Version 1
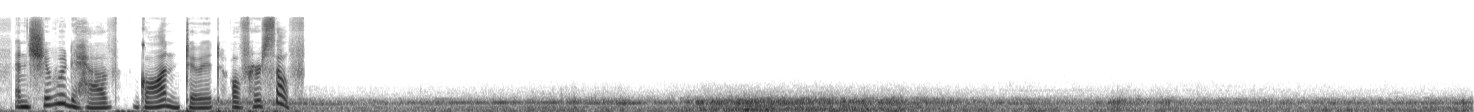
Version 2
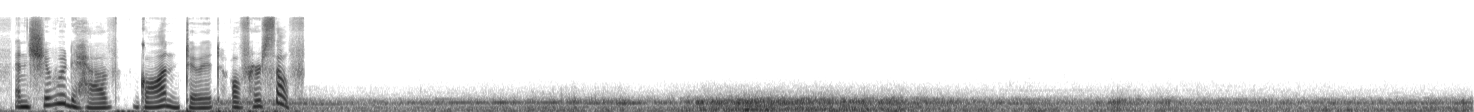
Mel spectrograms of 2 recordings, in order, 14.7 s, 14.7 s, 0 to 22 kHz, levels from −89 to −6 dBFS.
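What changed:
speech: add high shelf 4300 Hz -10 dB; master: remove air absorption 52 m

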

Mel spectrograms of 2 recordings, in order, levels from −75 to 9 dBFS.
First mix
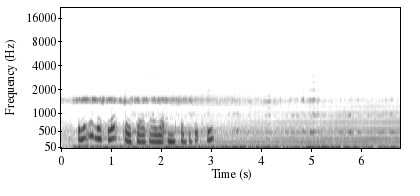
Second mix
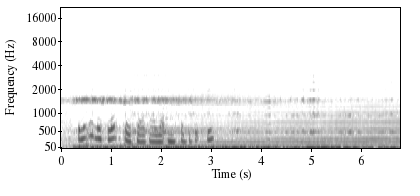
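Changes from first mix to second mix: speech -8.5 dB; master: add bell 400 Hz -5.5 dB 0.52 oct

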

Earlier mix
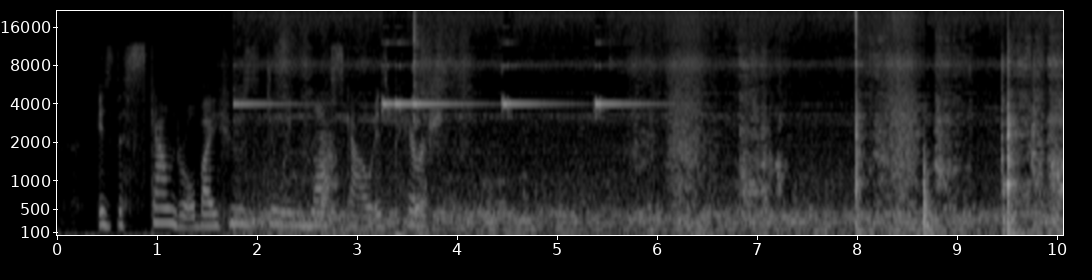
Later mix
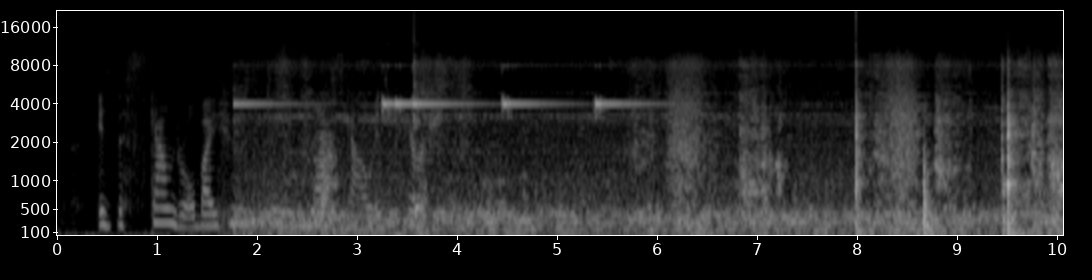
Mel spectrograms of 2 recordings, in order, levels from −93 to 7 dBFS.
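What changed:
background +6.5 dB; master: add air absorption 130 m

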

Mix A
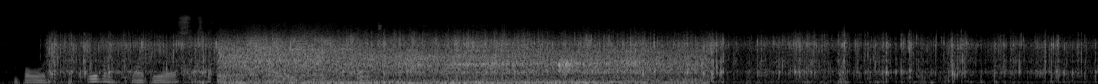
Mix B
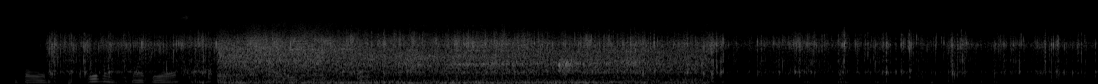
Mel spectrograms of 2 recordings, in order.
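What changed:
speech: add Butterworth band-stop 5200 Hz, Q 0.52; master: add pre-emphasis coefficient 0.9

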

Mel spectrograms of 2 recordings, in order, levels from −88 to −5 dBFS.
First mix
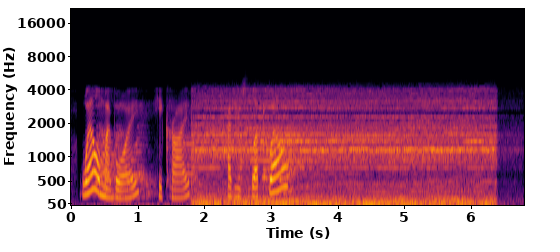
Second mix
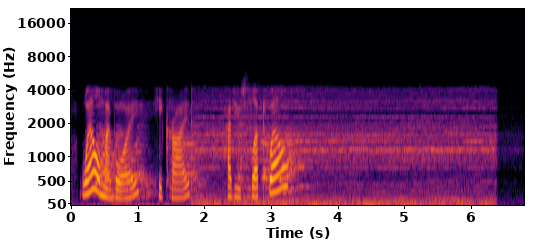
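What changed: background -11.5 dB; master: remove air absorption 100 m

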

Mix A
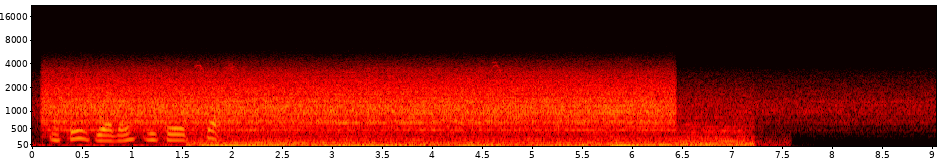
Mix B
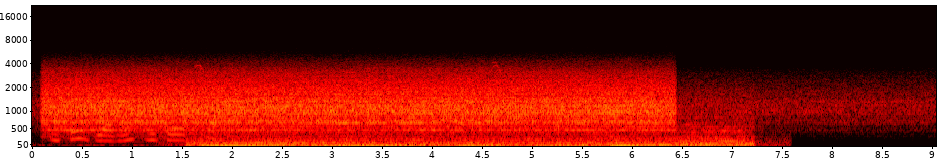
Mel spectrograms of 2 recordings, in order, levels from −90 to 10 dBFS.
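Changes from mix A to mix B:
speech -12.0 dB; reverb: off

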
